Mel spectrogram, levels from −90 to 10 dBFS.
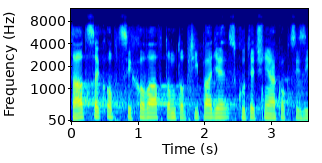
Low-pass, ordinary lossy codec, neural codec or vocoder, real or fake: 7.2 kHz; Opus, 32 kbps; none; real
